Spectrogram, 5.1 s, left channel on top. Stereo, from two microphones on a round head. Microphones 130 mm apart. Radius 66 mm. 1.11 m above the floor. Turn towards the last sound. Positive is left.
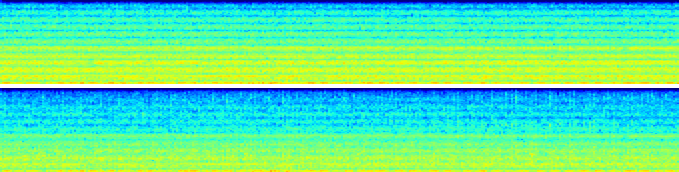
turn(degrees=30)  # may be behind; listen again after turning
